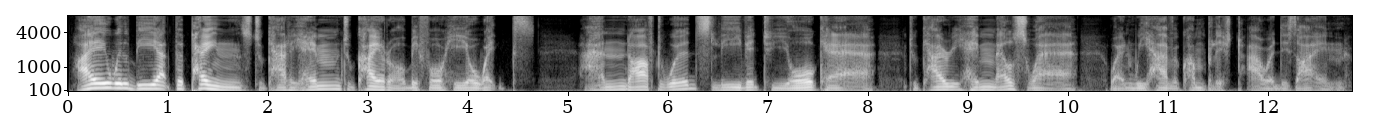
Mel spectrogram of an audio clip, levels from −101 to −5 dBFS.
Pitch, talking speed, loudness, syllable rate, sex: 100 Hz, 145 wpm, -21 LUFS, 4.2 syllables/s, male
